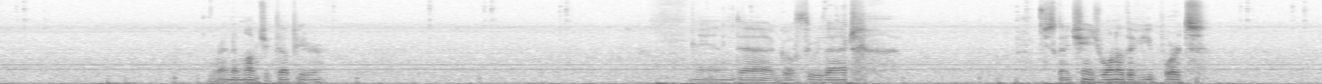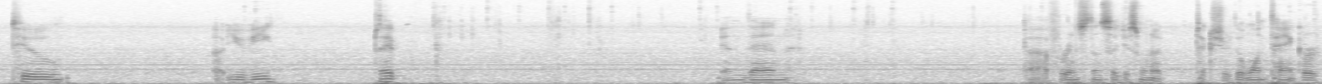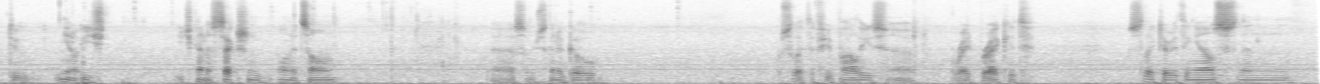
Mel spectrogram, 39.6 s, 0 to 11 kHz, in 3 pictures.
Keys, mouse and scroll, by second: 3.4-4.9 drag, 7.6-10.3 alt+drag, 15.8 click, 17.7-20.5 ctrl+alt+drag, 20.5-22.0 ctrl+alt+drag, 24.0-24.7 alt+drag, 27.7-28.0 alt+drag, 29.6-29.9 alt+drag, 30.9 ctrl+h, 32.4 click, 32.5-35.7 drag, 35.7 ].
